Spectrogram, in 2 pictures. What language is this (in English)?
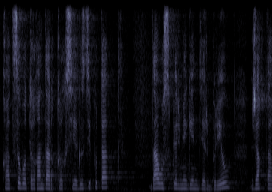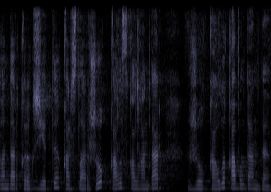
Kazakh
